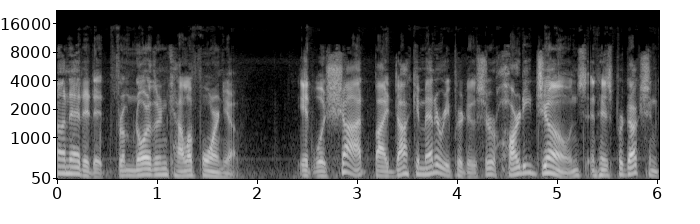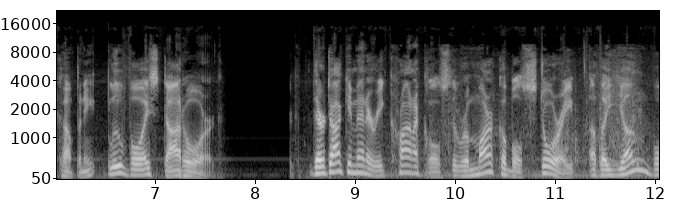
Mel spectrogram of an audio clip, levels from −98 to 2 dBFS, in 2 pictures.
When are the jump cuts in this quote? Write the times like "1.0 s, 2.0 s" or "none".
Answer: 8.8 s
